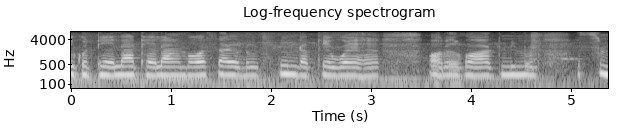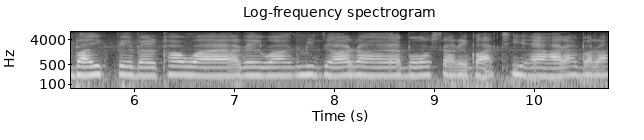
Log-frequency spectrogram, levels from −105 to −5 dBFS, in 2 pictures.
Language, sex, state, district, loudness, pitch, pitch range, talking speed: Maithili, male, Bihar, Supaul, -27 LUFS, 210 Hz, 210-220 Hz, 160 wpm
